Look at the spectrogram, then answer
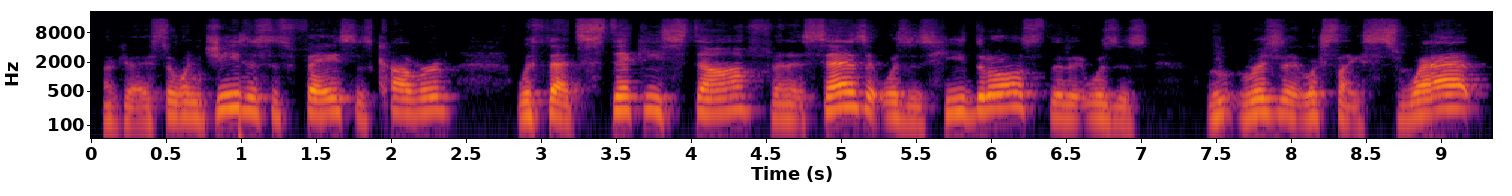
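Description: Animated man with frequent "right?" tags. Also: a little high. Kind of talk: conversational podcast discussion.

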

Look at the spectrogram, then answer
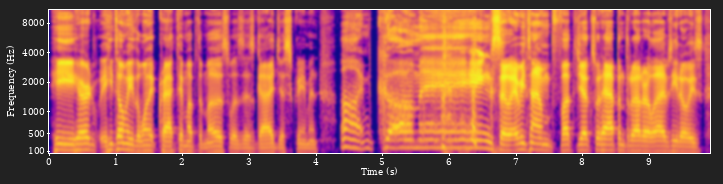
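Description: A man co-hosting a casual comedy podcast, tossing in quick wisecracks and laughing often. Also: fairly low pitch, sharp tone, clean tone, dry recording, studio quality. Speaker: podcast co-host.

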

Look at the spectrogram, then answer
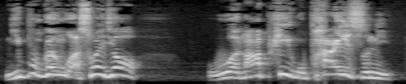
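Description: Huge dim coffin spirit, booming and high, slow and pushy, for a spoken ghost story, a man putting it on. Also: big pitch swings, gravelly, husky, exaggerated voice. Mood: boisterous. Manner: booming, drawn-out, pestering. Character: huge dim-witted male coffin spirit, wrestling-mad.

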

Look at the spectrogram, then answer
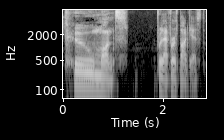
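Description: A man's voice: lowish voice, lively intonation, takes it slowly, darkish tone, dry recording, studio quality. A man co-hosting a podcast, chatting casually. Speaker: podcast co-host. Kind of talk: casual chat.

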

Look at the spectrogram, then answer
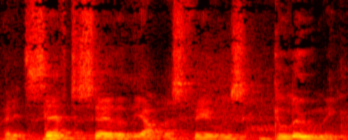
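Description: Man, podcast host, casual football chat, slightly high pitch, roomy sound. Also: a little fast, slight background noise. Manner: relaxed, conversational, leads questions with fillers. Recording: echoey room with faint ambience.

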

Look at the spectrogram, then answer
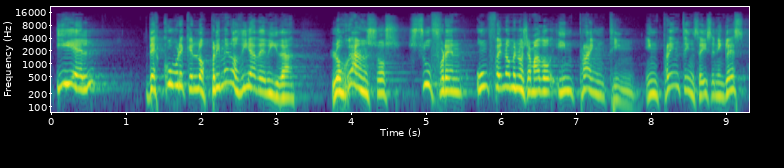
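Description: High-voiced Argentine preacher in a reverberant hall. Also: male voice, a little slow. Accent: Argentine Spanish. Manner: animated, imitates voices and goose honks for humor. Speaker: pastor. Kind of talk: sermon.

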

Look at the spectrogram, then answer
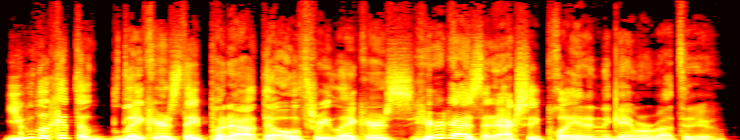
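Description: A man hosting a podcast, telling sports stories in a casual, animated way with wry asides. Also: fairly high pitch, brisk, no echo, studio quality. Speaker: podcast host.

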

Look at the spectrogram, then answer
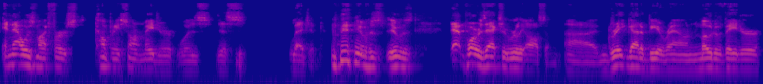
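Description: A middle-aged man from Southern Louisiana, a Green Beret veteran appearing as an interview guest, tells stories in a casual, conversational way. His voice sits on the low side and moves at a moderate pace. He rambles, restarting often and chuckling throughout.

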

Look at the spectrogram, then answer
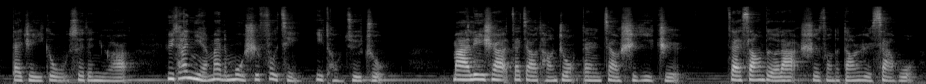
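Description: Woman narrating a true crime story. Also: medium pitch. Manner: measured storytelling with suspenseful emphasis. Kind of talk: scripted narration.

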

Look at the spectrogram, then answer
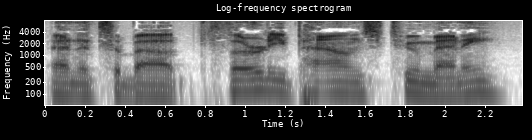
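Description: A man's voice: low-pitched, steady tone, moderate pace, bright, forceful tone, dry recording. A man hosting a radio talk show, giving blunt, opinionated rants in casual studio chat.

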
